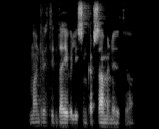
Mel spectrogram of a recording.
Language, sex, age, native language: Icelandic, male, 20-29, Icelandic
